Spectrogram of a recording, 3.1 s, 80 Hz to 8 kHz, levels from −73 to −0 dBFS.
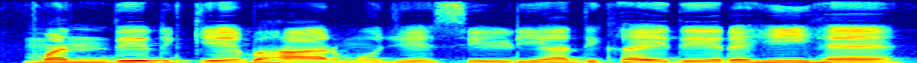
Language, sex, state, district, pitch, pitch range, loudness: Hindi, male, Rajasthan, Jaipur, 185 Hz, 180-195 Hz, -14 LUFS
